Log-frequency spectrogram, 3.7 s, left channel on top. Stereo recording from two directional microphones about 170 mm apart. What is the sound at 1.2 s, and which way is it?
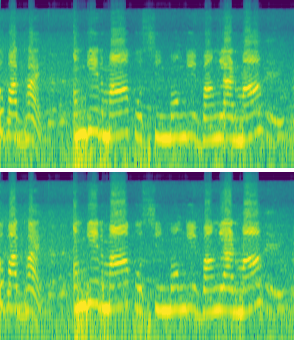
Speech, centre (ahead or behind).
